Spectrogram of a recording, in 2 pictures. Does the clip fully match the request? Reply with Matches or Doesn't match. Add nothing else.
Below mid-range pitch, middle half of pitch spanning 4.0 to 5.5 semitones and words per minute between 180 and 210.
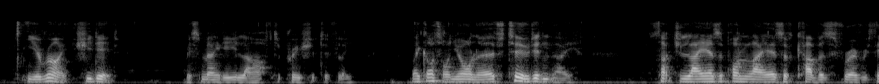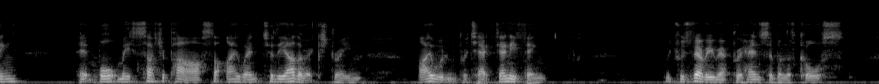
Doesn't match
